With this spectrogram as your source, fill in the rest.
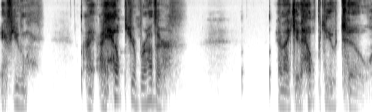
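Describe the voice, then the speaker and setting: A man's raspy, put-on character voice at a fairly high pitch, at a moderate pace with long, frequent pauses. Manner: wheedling.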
